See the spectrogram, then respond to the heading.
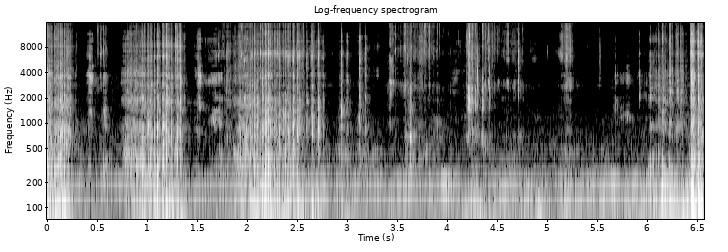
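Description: A metal utility blade scrapes and shaves crunchy flakes off the face of a dry, rectangular solid green bar soap with a worn gold coating, held in one hand. Dense, dry crackling and scraping bursts fill the clip, with bright crunchy texture over a steady low hum.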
